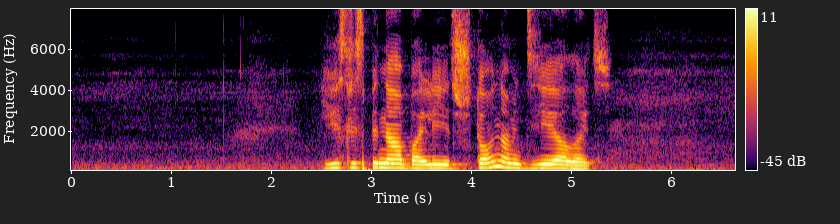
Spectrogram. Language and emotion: Russian, sad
